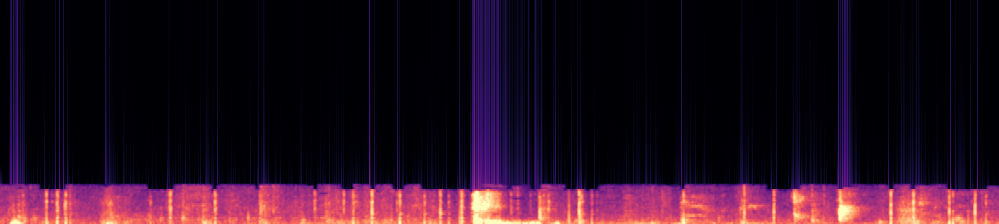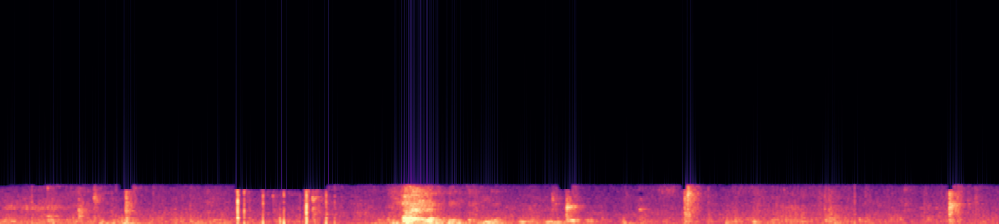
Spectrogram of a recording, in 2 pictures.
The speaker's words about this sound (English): So now you pass to him. Okay, so yeah. You want to turn to him and try to pass the clap, and then he's going to turn to you and on down.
